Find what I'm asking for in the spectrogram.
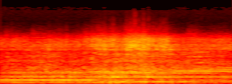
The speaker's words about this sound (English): pull back on that stick to start the takeoff. You've got to get her up on the step or she won't move. I'll let you in on a secret. Hitting the water is bad for the prop.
